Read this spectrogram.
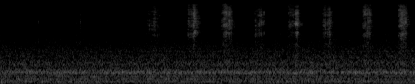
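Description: A pencil scrapes in a small sharpener with quick, dry clicks.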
